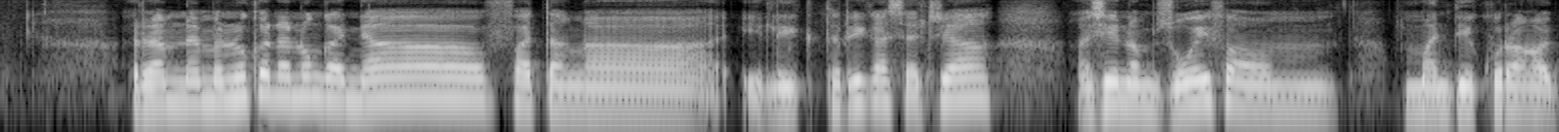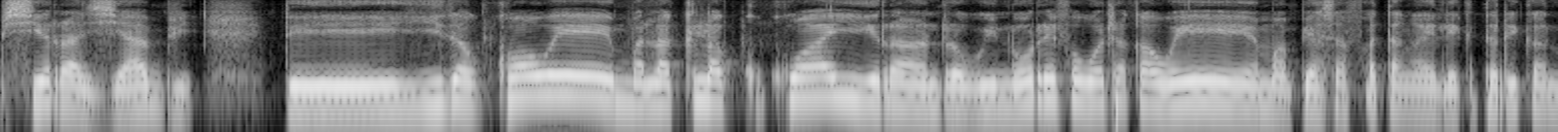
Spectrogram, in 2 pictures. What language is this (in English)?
Southern Betsimisaraka Malagasy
